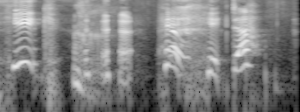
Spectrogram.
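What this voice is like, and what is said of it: New Zealand accent. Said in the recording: “if I say it in my New Zealand accent”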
